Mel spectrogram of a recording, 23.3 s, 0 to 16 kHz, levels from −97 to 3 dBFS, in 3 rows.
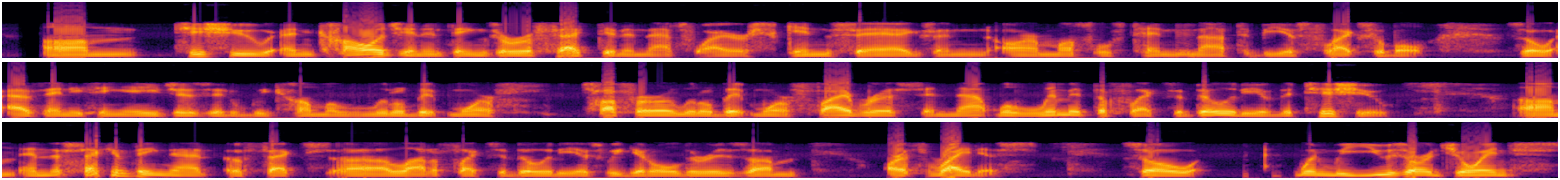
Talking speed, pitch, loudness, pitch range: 195 wpm, 90 Hz, -15 LUFS, 85-100 Hz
